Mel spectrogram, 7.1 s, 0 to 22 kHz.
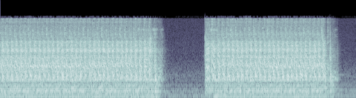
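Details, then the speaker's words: Old Honda CBR900 Fireblade (carbs), on full choke: two bursts of fast, even starter cranking, about four beats a second, with no firing; fuel starvation. "Give it a little bit more. I'll be surprised if there's no fuel in the carbs, but okay."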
